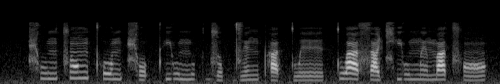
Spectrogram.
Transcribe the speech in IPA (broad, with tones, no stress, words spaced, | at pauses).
t͡ɕʰu˧ŋt͡sɔ̃˦ŋt̪ʰo˧n t͡ɕʰo˨ʔt̪ʰju˥˧mu˦k̚ d͡zo˨p̚d͡zẽ˦ŋpʰa˨t̚t̪we˧ | t̪wa˥˧sa˧t͡ɕʰju˦ mẽ˧ma˦t͡sʰɔ̃˨˦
